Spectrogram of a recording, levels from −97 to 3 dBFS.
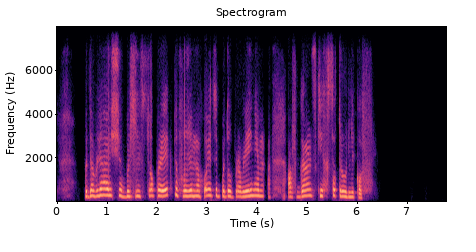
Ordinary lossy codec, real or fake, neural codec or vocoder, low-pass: Opus, 24 kbps; fake; codec, 16 kHz, 1 kbps, FreqCodec, larger model; 7.2 kHz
